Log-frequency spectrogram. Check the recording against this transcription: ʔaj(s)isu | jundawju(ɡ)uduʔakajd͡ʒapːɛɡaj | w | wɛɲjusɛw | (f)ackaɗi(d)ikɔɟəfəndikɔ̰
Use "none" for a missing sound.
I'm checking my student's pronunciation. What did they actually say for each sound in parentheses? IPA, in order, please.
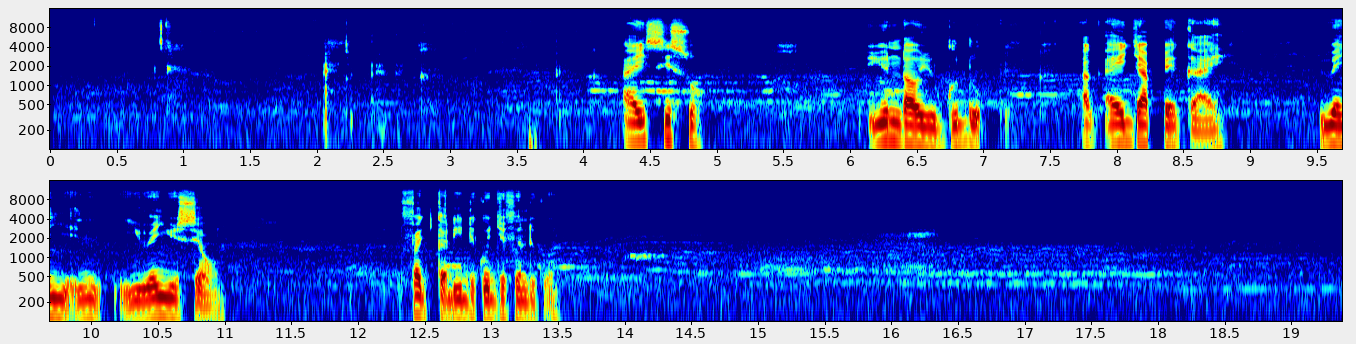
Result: s, ɡ, f, d

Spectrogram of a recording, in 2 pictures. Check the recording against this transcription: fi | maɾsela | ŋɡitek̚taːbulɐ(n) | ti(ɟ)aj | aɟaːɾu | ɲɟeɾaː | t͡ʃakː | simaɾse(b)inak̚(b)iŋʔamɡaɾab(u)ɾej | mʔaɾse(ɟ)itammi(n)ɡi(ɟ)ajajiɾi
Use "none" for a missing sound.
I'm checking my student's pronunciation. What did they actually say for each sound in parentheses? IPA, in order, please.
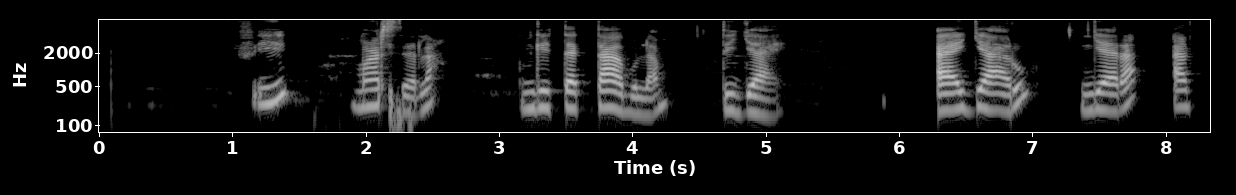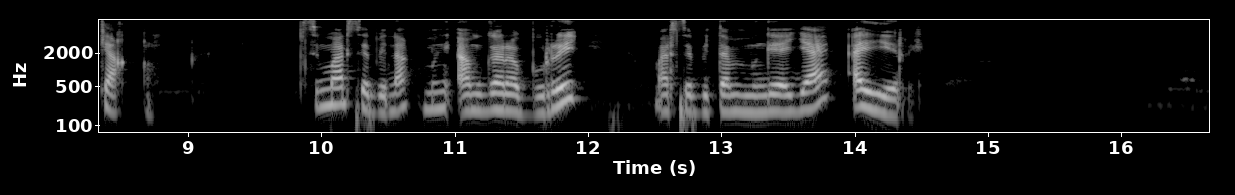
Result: m, ɟ, b, m, u, b, ŋ, ɟ

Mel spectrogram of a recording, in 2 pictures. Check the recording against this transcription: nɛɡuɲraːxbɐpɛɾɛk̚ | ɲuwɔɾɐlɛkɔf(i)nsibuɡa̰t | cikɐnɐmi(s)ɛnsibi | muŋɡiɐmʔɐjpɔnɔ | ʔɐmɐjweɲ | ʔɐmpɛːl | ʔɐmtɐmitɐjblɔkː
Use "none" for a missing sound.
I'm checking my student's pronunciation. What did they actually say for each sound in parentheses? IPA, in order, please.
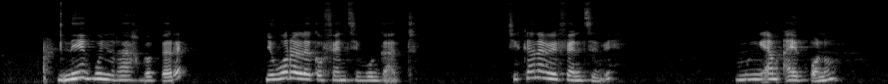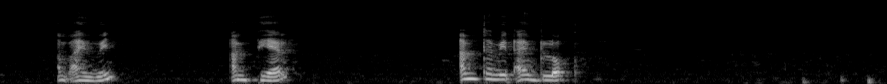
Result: ɛ, f

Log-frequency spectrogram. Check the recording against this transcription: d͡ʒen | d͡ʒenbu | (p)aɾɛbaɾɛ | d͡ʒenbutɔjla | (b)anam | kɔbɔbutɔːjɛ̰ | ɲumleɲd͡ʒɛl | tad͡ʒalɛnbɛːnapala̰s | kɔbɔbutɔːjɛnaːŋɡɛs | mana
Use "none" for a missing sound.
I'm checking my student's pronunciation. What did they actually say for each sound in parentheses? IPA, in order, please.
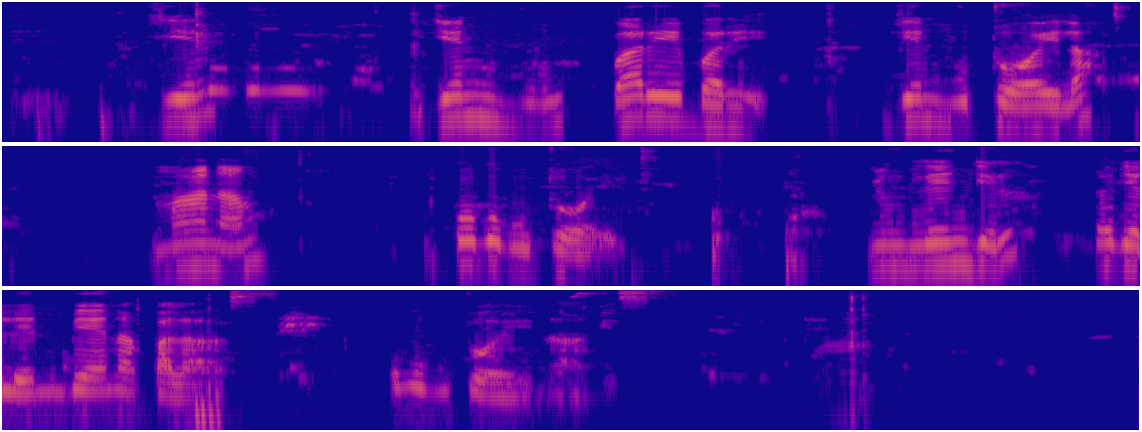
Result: b, m

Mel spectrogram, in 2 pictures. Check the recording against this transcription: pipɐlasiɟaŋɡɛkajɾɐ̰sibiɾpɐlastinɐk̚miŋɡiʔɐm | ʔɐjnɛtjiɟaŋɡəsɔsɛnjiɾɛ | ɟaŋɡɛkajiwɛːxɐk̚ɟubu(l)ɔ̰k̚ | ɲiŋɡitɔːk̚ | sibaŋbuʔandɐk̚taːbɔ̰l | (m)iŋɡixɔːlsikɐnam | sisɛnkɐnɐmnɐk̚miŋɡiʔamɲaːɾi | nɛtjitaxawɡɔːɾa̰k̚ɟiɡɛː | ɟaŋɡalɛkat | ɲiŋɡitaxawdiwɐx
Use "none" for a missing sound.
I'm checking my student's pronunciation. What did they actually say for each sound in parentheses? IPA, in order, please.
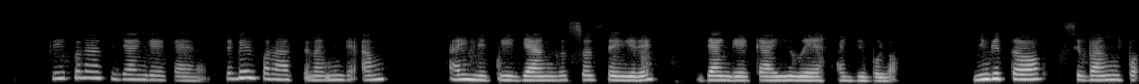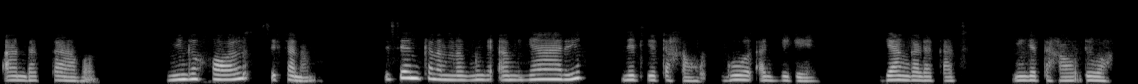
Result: l, ɲ

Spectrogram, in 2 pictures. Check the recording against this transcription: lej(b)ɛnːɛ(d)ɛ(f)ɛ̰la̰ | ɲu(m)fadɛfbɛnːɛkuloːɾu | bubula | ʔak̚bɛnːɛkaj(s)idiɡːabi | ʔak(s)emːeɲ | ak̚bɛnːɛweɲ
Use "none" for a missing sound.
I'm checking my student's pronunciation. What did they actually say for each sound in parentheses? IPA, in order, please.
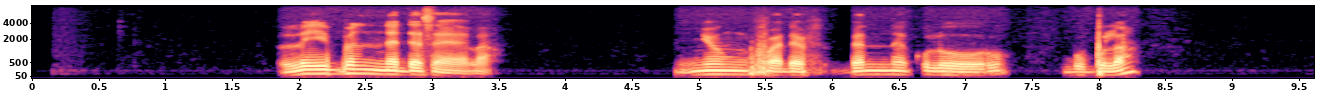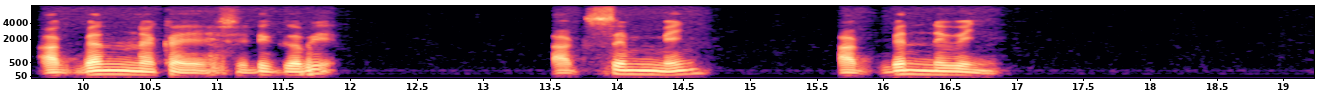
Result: b, d, s, ŋ, s, s

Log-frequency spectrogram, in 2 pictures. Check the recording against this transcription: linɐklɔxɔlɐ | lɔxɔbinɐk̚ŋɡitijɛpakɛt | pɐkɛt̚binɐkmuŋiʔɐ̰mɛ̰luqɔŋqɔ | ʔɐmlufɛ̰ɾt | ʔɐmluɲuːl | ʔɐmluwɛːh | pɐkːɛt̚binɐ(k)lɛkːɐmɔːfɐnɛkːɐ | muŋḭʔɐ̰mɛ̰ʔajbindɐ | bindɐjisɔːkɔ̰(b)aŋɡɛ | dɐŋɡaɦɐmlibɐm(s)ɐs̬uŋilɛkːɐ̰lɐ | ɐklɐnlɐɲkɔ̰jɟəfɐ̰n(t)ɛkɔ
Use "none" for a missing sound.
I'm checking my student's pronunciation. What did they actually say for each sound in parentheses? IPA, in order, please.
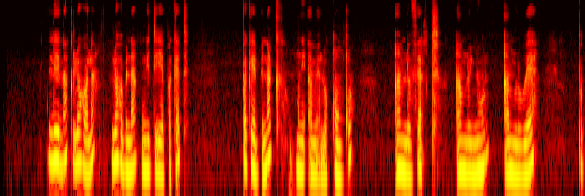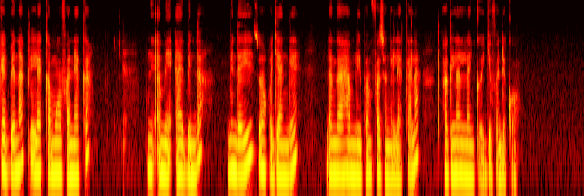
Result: k, ɟ, f, d

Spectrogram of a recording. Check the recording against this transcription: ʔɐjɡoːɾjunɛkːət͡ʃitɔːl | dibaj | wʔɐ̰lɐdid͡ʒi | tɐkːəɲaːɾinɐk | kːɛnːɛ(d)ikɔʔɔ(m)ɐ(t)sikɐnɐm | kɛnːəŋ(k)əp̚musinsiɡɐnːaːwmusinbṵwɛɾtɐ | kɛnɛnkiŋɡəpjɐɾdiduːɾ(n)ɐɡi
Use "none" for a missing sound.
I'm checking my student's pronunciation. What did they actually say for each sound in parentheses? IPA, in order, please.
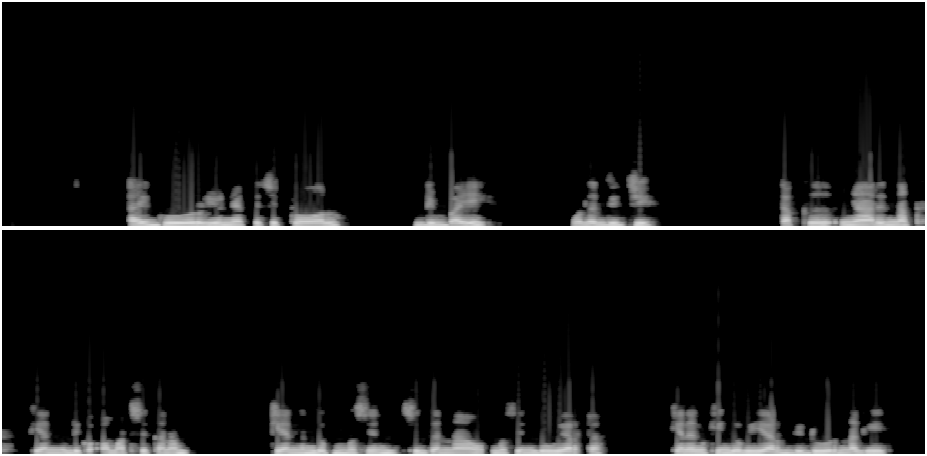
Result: d, m, t, ɡ, n

